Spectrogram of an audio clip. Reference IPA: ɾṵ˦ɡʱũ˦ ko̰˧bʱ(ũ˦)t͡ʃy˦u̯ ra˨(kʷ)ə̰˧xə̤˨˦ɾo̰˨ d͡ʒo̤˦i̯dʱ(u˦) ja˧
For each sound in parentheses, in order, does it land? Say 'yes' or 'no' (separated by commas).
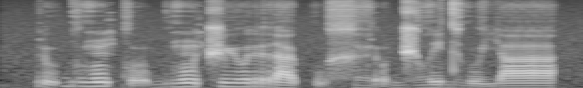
yes, yes, no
